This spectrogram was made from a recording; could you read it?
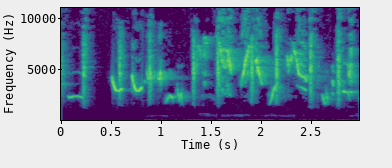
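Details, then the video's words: Fig bird warbler, played as a hunting lure, gives a brief pure whistled note, a short gap, then a busy burst of sharp, sweeping high chirps and twitters over a faint low steady hum. "صوت عصفور التين السقلين للصيد"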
